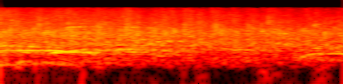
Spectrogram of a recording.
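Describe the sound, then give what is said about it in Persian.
Dense, steady applause from many hands clapping, loud and continuous for the whole stretch with no voices over it. “قشنگ دست بزن”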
